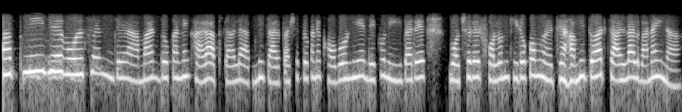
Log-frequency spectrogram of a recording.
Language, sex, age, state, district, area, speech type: Bengali, female, 18-30, West Bengal, North 24 Parganas, rural, conversation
